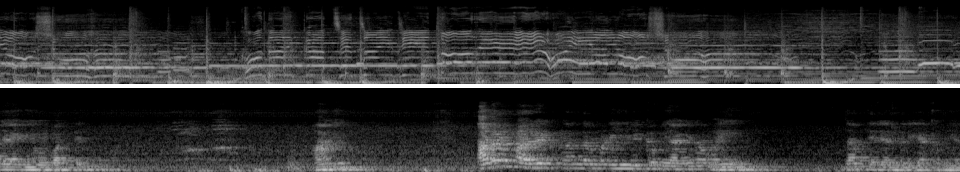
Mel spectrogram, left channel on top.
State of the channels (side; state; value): both; different; correlation 0.00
